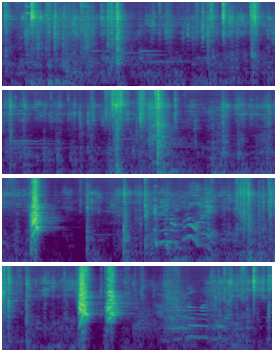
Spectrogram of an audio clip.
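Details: Hina the Corgi, a pet dog indoors, playing with a Wonder Ball: two strong, separated barks several seconds apart, plus some short yips, against rattling toy knocks and faint room noise.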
